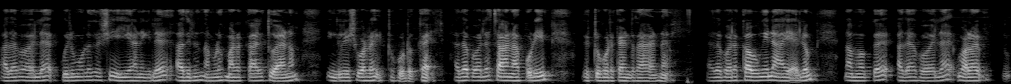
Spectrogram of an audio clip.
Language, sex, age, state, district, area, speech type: Malayalam, female, 60+, Kerala, Wayanad, rural, spontaneous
